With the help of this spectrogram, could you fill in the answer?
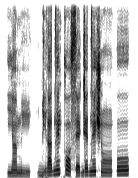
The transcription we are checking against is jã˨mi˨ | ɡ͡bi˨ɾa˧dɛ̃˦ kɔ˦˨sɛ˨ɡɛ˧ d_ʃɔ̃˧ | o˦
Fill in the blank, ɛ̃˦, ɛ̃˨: ɛ̃˦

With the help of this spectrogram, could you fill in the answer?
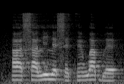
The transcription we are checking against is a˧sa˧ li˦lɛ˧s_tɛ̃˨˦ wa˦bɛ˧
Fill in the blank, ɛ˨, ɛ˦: ɛ˨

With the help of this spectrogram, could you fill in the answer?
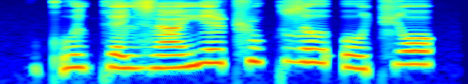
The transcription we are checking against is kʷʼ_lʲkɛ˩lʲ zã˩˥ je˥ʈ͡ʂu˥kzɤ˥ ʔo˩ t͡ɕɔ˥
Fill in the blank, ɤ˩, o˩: ɤ˩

